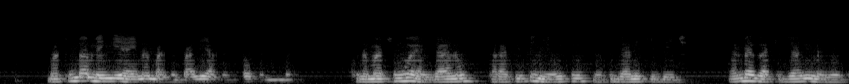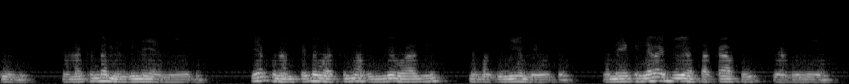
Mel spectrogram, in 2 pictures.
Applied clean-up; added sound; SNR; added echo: neural separator model SepFormer DNS4.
